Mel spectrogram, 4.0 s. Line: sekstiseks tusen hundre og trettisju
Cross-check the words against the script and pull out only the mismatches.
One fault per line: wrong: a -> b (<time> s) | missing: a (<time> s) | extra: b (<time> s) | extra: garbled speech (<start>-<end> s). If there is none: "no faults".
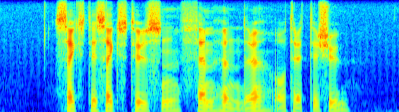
extra: fem (1.9 s)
